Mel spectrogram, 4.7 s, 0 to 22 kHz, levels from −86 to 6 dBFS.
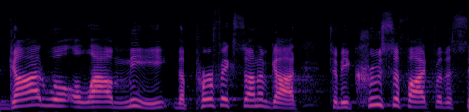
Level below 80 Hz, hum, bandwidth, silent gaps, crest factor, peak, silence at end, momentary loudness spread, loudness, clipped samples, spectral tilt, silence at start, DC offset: under -90 dBFS; none; 17 kHz; none; 18 dB; -18 dBFS; 0 s; 12 LU; -37 LUFS; under 0.1%; -4 dB/octave; 0 s; under 0.1%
